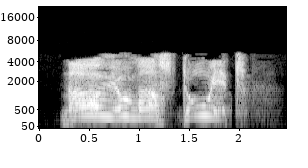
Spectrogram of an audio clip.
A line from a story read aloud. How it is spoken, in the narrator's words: roared the voice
